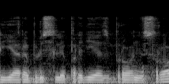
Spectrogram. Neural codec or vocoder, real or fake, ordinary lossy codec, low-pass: none; real; MP3, 48 kbps; 9.9 kHz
